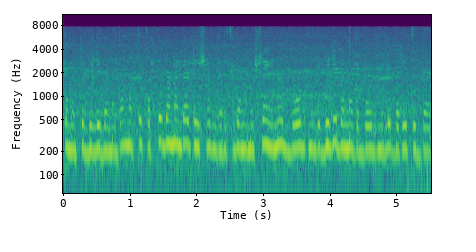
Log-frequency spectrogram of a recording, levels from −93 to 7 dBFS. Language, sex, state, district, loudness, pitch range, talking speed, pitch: Kannada, female, Karnataka, Bangalore, -15 LUFS, 210-230 Hz, 195 wpm, 220 Hz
